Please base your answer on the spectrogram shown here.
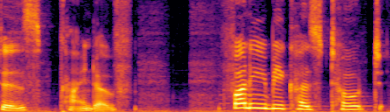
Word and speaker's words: Todt: until Anthony Todt, which is kind of funny because Todt is death in German. It's spelled differently.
